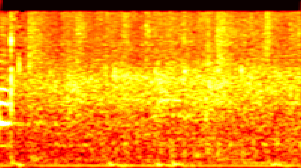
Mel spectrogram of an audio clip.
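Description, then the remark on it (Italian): A crowd claps steadily for a couple of seconds, a dense, even patter of many hands with no voices standing out above it. “Grande applauso.”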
